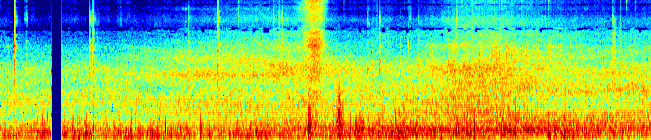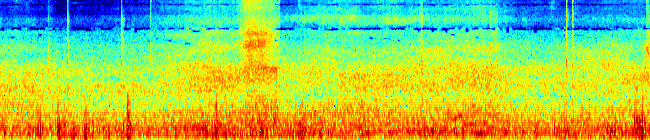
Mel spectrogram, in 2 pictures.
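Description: Steady road and engine noise from a moving car, with wind on the microphone and two brief gusts of hiss, about four and eleven seconds in.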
